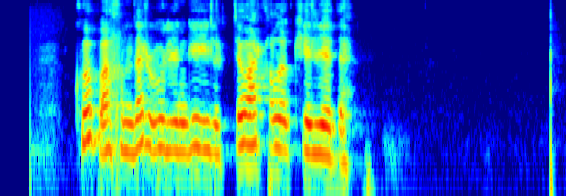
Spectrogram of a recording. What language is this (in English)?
Kazakh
